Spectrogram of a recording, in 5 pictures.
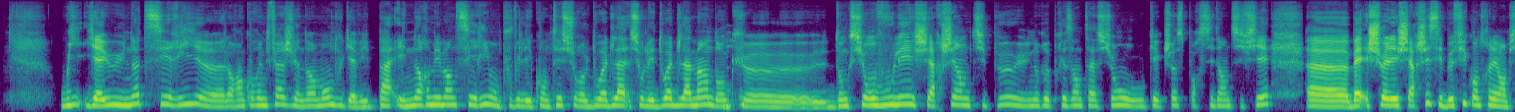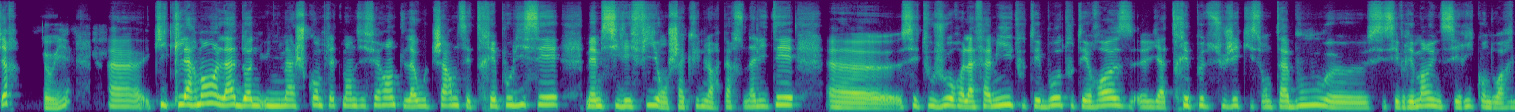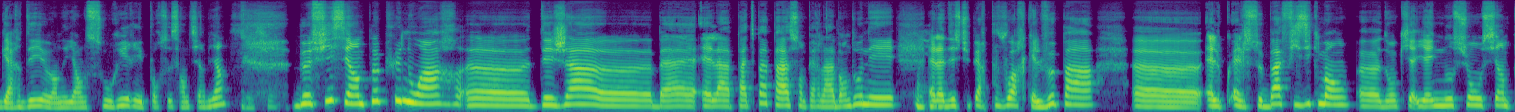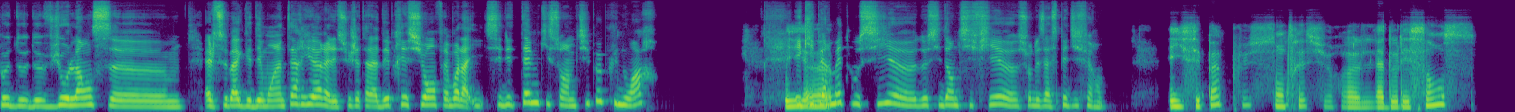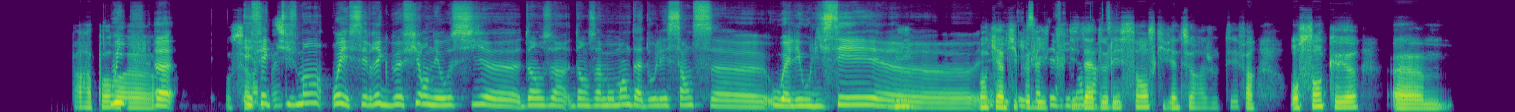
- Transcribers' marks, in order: drawn out: "heu"; drawn out: "heu"
- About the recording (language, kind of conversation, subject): French, podcast, Comment la représentation dans les séries t’a-t-elle influencé·e en grandissant ?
